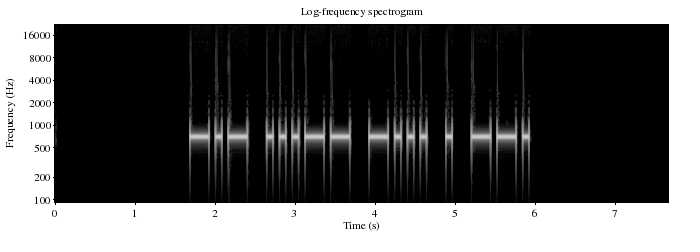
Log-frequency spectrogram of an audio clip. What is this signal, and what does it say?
Morse code, heard as a keyed tone, about 15 wpm, 700 Hz. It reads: K3BEG
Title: USA Call Signs - 5 Characters - Repeated 2x - 15wpm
